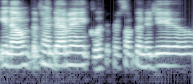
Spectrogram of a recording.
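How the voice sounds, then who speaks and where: A woman speaks against a quiet background. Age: 30s. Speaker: comic reader and community member. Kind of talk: casual interview chat. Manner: hesitant, many fillers.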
